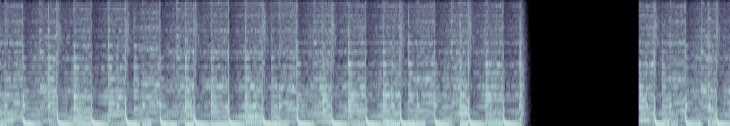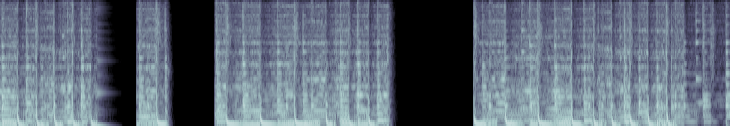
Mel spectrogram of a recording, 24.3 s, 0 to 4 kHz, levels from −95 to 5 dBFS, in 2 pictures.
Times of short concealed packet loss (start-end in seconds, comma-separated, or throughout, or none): none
